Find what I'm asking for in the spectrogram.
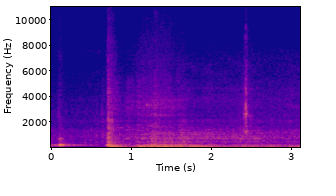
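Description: A 1963 Ford Fairlane 500 engine, pulled from abandoned storage, cranks briefly and catches into a rough, low rumbling idle that holds steady, with a short sharp noise near the start and another later.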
